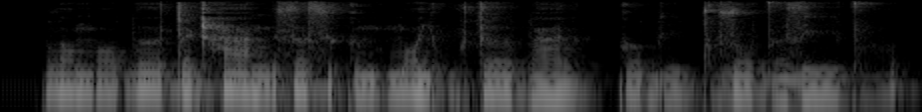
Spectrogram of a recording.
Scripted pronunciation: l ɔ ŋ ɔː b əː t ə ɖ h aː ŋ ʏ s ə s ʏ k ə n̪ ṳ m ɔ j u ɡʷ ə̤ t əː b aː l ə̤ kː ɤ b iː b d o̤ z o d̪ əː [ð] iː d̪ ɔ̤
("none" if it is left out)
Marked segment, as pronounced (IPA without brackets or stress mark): z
